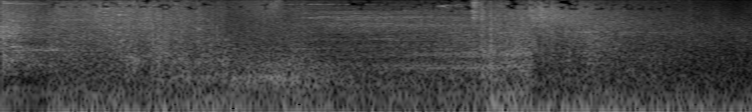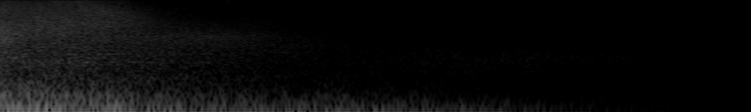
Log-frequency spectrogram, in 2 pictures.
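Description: A triumphant game fanfare plays loudly and slowly fades away.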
